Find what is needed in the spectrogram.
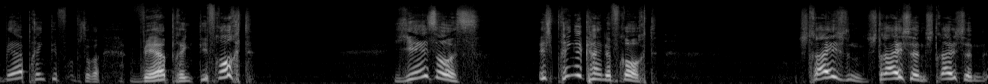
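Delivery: loud, high, emphatic preaching; preacher striking out false theology; full-force preaching. Acted. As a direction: hammer it home from the pulpit.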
